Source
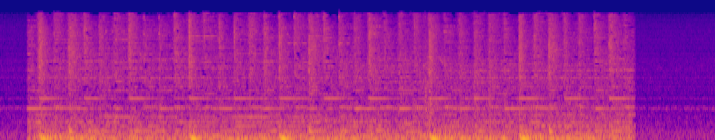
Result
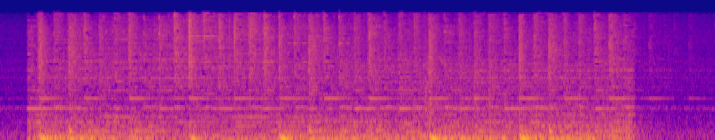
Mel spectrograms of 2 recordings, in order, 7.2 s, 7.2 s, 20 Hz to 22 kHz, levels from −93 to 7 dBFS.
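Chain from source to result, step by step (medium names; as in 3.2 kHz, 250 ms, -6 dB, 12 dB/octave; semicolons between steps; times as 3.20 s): 1.53–2.75 s: tilt EQ +1.5 dB/octave; two-band feedback delay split 1.1 kHz, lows 105 ms, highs 398 ms, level -16 dB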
